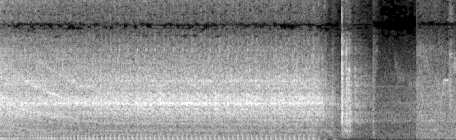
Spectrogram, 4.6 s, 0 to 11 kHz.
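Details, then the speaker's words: BMW R1200 GSA boxer in good condition, idling after startup: brief tick as decompressor changes at start, then even steady idle with a regular light patter from the heads; normal valve train noise. "so lee's got i think what we would consider normal head noise on his so he's going to get grab his keys and start his up and you guys can compare the noises here"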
